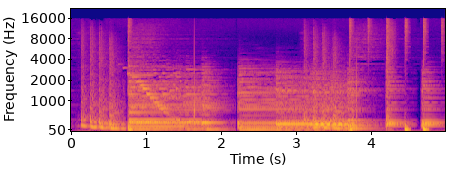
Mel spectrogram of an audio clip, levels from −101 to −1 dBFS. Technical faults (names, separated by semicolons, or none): loud pop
